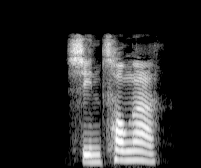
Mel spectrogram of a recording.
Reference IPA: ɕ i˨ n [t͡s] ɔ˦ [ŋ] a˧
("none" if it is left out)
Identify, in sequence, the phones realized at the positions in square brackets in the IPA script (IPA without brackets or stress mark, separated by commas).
t͡sʰ, ŋ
